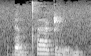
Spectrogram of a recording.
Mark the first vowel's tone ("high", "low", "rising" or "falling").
low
